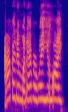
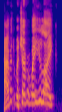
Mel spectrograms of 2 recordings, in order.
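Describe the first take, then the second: First: It is said in a squeaky voice. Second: It is read in a normal voice.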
